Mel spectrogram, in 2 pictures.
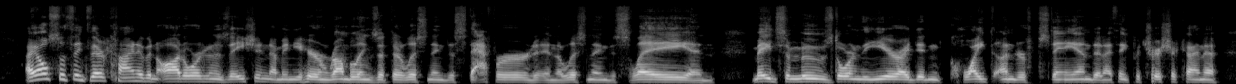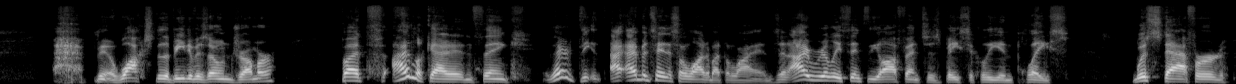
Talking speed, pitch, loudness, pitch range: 200 wpm, 120 Hz, -21 LUFS, 110-135 Hz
